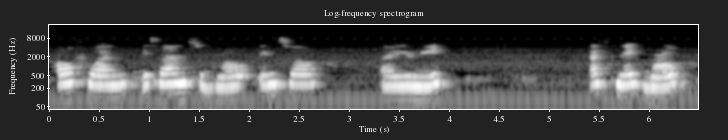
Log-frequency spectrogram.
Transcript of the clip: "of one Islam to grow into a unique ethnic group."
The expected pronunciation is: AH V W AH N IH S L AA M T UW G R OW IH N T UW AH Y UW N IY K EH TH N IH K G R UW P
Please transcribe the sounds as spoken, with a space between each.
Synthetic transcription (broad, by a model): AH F W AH N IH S AA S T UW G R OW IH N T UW AH Y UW N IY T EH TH N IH K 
